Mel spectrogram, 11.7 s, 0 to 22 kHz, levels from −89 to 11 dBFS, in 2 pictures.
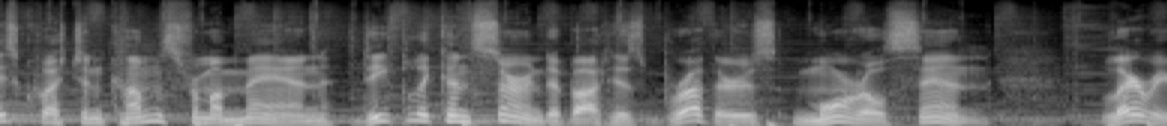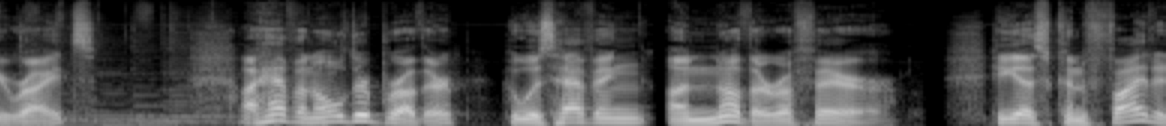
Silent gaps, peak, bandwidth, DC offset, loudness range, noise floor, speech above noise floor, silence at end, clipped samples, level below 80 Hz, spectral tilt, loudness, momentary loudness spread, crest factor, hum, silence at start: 10.45-10.54 s; -2 dBFS; over 20 kHz; under 0.1%; 2 LU; -41 dBFS; 25 dB; 0 s; under 0.1%; -40 dBFS; -5 dB/octave; -17 LUFS; 7 LU; 16 dB; none; 0 s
